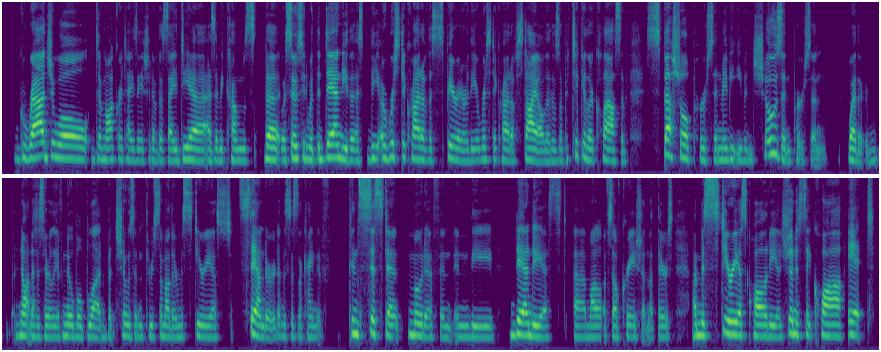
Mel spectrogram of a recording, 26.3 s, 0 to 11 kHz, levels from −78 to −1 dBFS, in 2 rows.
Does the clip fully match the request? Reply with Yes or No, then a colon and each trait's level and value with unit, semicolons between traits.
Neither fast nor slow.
Yes: average, 175 wpm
